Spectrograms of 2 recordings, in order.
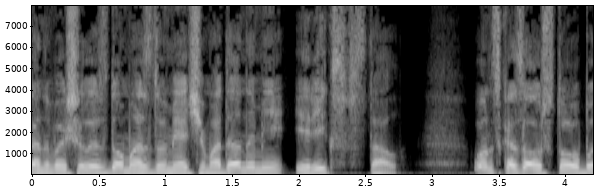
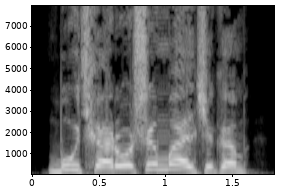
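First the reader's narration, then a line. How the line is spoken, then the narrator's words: Shouting woman. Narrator (Russian): крикнула ему миссис Бодейн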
